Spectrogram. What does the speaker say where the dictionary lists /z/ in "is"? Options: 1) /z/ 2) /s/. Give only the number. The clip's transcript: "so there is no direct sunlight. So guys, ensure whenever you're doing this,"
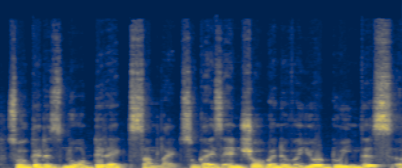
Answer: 1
